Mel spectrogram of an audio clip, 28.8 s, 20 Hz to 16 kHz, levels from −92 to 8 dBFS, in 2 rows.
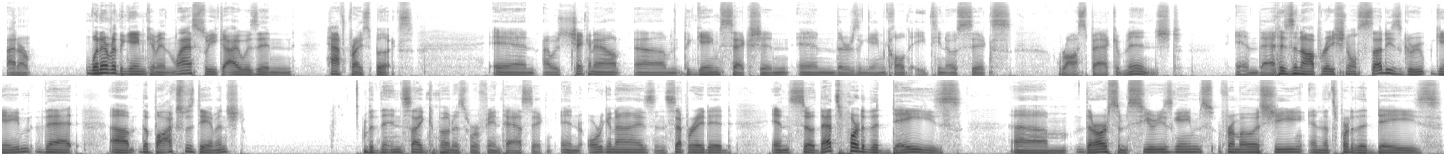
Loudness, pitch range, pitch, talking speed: -28 LUFS, 100-125 Hz, 115 Hz, 160 wpm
